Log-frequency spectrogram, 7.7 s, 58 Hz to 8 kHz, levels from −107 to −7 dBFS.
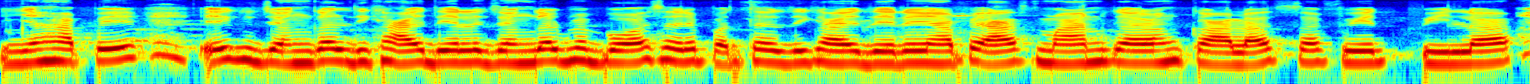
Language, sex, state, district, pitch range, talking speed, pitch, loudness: Hindi, female, Chhattisgarh, Bilaspur, 200-225 Hz, 190 wpm, 210 Hz, -15 LUFS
